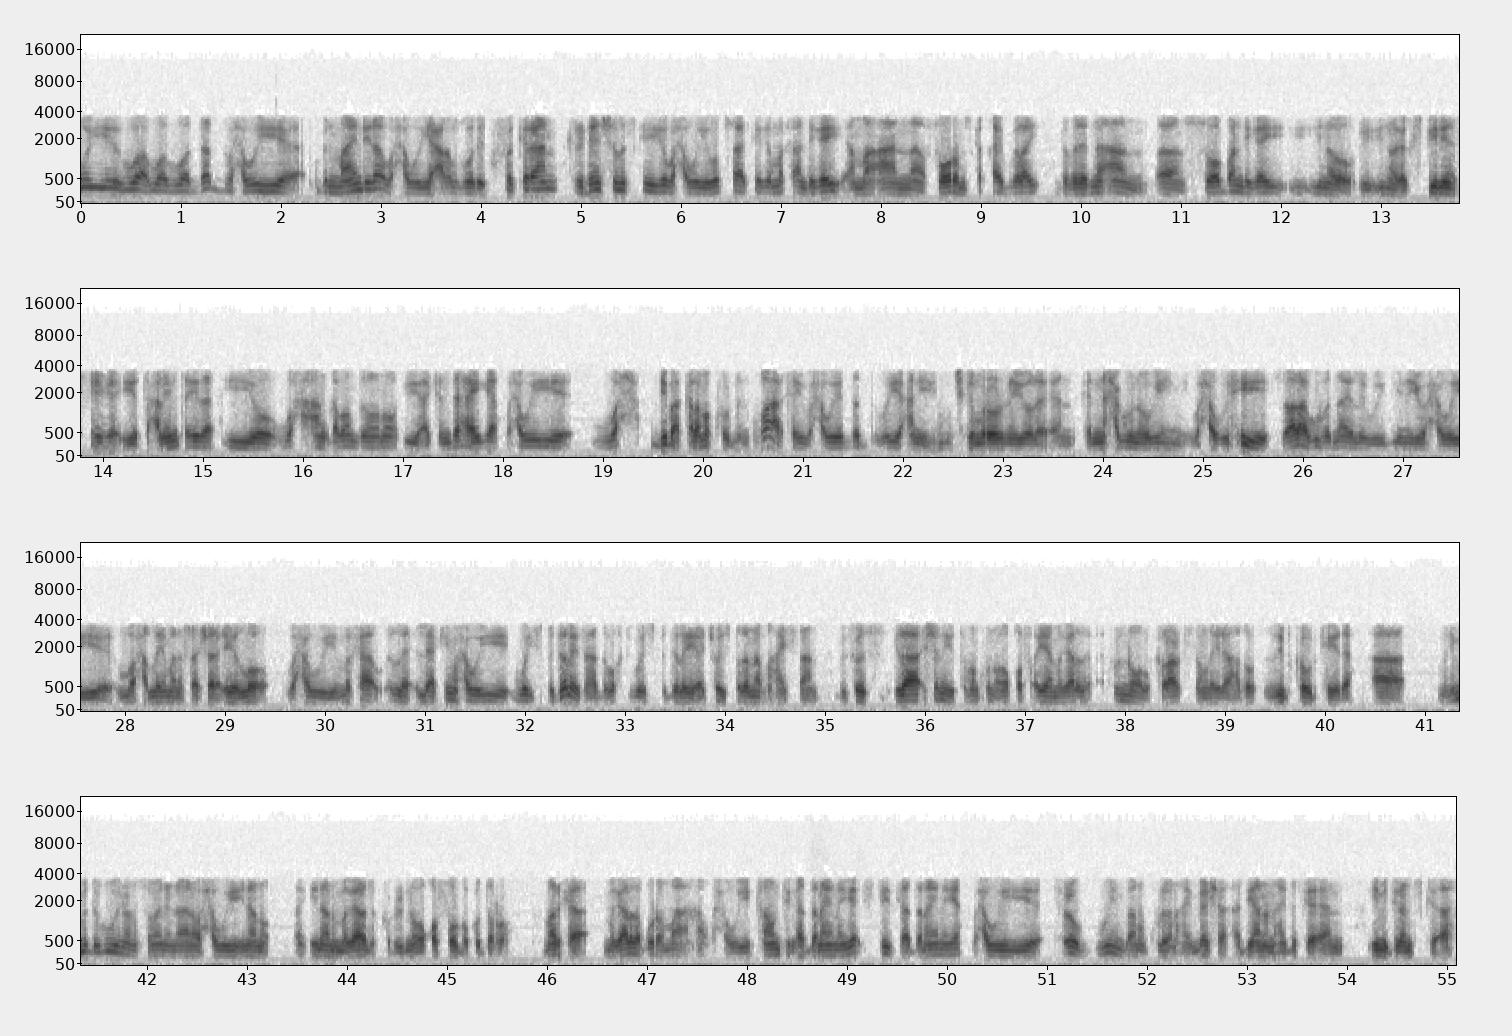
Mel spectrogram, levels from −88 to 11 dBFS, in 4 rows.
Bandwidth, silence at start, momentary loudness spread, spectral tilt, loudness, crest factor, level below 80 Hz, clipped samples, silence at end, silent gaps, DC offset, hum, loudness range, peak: 13 kHz; 0 s; 9 LU; -6 dB/octave; -22 LUFS; 20 dB; -60 dBFS; under 0.1%; 0.05 s; none; under 0.1%; none; 2 LU; -2 dBFS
